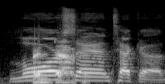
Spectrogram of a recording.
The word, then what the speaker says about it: Lor San Tekka: Lor San Tekka.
